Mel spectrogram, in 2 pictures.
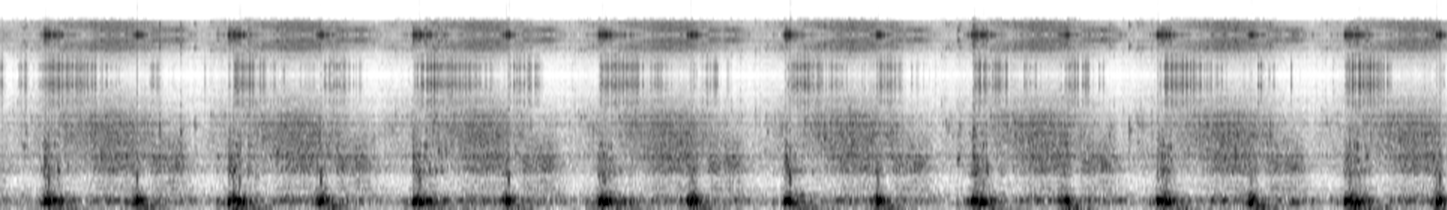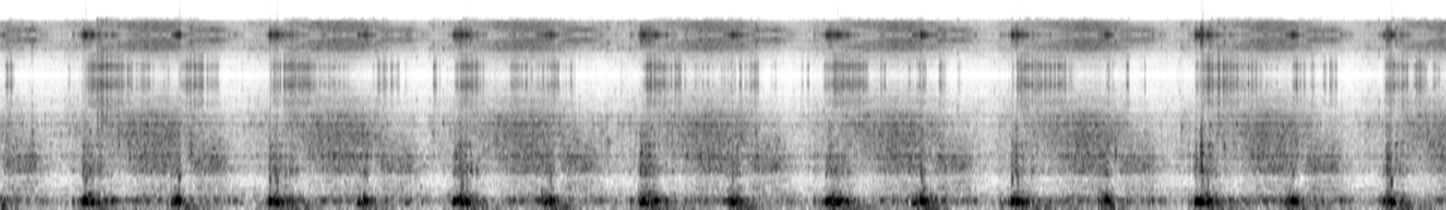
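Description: A quad scull being rowed at a steady rate, about one stroke every two seconds. Each stroke brings a knock and a surge of water along the hull, over a continuous wash of water.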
